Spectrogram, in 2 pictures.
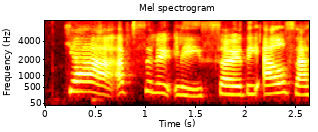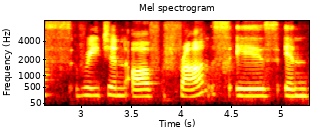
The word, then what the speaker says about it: Alsace: something because I think I said the all say uh was the first thing I said came out of my mouth when we started talking and I was saying it wrong where are we talking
